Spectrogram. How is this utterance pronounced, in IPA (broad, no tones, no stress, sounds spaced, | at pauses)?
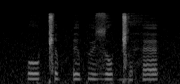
o ǁ ɪ p ʔ e p y z o ɡ͡ǁ ɛ h ɛ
